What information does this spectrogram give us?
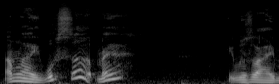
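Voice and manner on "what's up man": worried. Retold or imitated. Alarmed asking cellmate what's wrong.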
